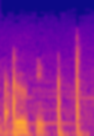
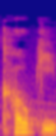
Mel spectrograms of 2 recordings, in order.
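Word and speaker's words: Kouki: First of all, it's pronounced Koki, believe it or not. Whatever, but... No, this is something that I'll touch on really quickly. It's actually pronounced Koki because whatever way the Japanese language works, U is pronounced O, and I didn't know that.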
